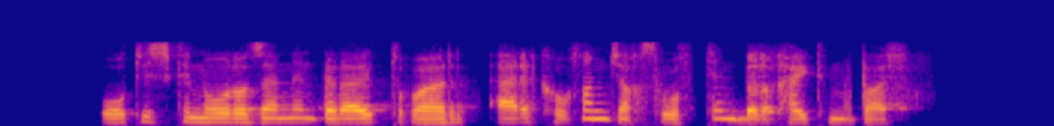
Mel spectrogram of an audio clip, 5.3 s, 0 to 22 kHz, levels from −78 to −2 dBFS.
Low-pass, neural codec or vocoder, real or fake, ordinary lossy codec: 5.4 kHz; codec, 16 kHz, 0.5 kbps, X-Codec, HuBERT features, trained on balanced general audio; fake; MP3, 48 kbps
